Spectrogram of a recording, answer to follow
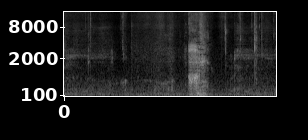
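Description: A short, loud vocal burst from a person, not a word, about two and a half seconds in, over quiet room tone, with a few faint clicks near the end.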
